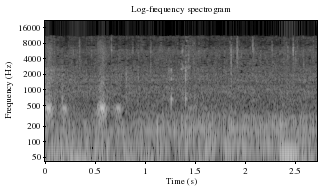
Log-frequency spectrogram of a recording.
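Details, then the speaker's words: Stomach growling from a man who has not eaten all day: low, rolling rumble with a few brief gurgling bursts, faint over room noise. "Sorry, that is the sound of my stomach growling, if you can hear that. It's not very happy with me. I haven't eaten today."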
